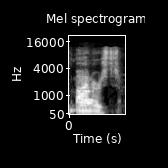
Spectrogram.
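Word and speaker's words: Meinerz: in the chat had said they think it's pronounced miners it's miners miners okay thank y'all for clearing that up for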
